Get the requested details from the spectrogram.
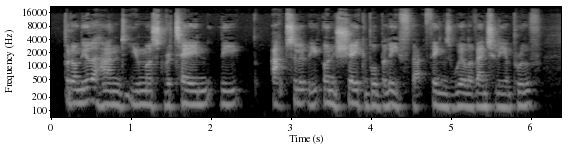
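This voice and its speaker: Fairly quick speech from a man, the intonation fairly even. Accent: Geordie. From northeast England (Newcastle area). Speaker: travel industry consultant. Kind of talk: direct-to-camera business update. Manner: casual, conversational with filler words.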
